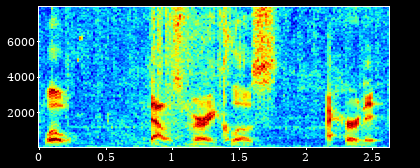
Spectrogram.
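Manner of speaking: ordinary talk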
